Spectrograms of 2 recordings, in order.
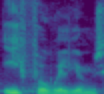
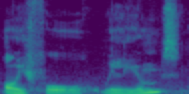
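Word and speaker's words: Ifor Williams: eiffel williams trailer uh ether williams is a correct pronunciation but everybody still says eye for williams and it's an indispension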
